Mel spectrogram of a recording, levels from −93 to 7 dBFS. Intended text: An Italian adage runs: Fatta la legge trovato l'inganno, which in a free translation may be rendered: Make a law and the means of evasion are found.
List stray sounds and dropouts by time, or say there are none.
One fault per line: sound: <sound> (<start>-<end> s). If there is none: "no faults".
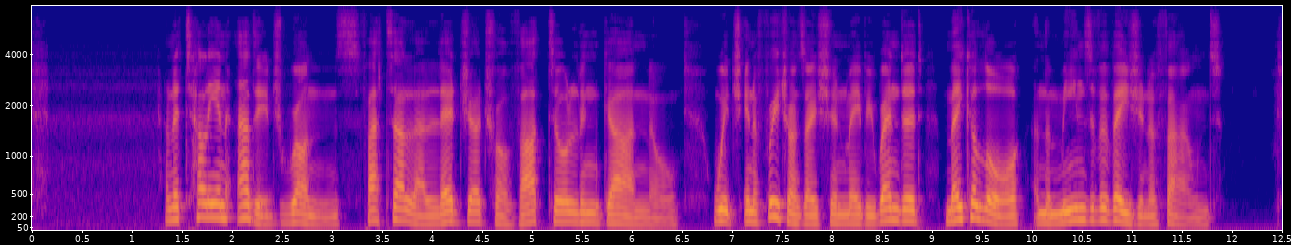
no faults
